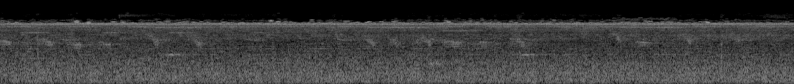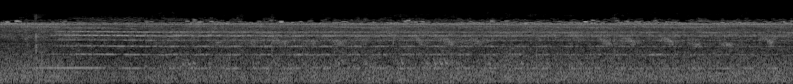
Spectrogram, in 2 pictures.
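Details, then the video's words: Borneo rainforest cicada giving a steady, high, hissing drone; about halfway through a clear, sustained whine with layered overtones rises above the buzz and holds to the end, over a dense background of forest insects. "Borneo Rain Forest Cicada - Cicada sound - cicada noise"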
